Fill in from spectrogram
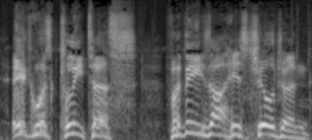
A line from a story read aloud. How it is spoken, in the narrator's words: cried the beast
